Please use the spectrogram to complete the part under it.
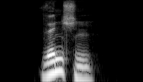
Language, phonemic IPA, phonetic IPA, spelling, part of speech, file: German, /ˈvʏnʃən/, [ˈvʏnʃn̩], wünschen, verb, De-wünschen.oga
- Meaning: 1. to wish for; to make a wish for; to want; to desire 2. to wish 3. to demand, to order 4. to tolerate, to brook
